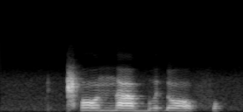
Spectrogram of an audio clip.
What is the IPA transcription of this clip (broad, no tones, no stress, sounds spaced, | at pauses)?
ǁ ɔ n a b ə ɗ ɔ f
